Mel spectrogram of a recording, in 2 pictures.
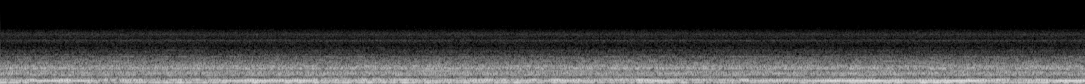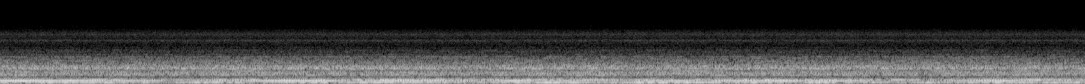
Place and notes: {"title": "Biliakiemis, Lithuania, dam drone", "date": "2020-06-06 17:20:00", "description": "a pair contact mics and geophone on the massive metallic tap of the dam", "latitude": "55.47", "longitude": "25.67", "altitude": "159", "timezone": "Europe/Vilnius"}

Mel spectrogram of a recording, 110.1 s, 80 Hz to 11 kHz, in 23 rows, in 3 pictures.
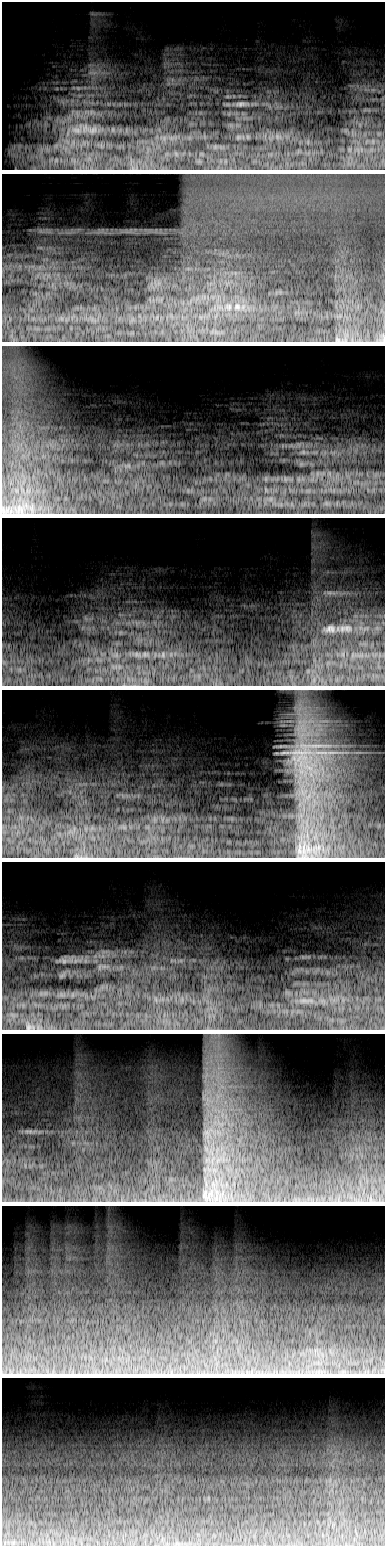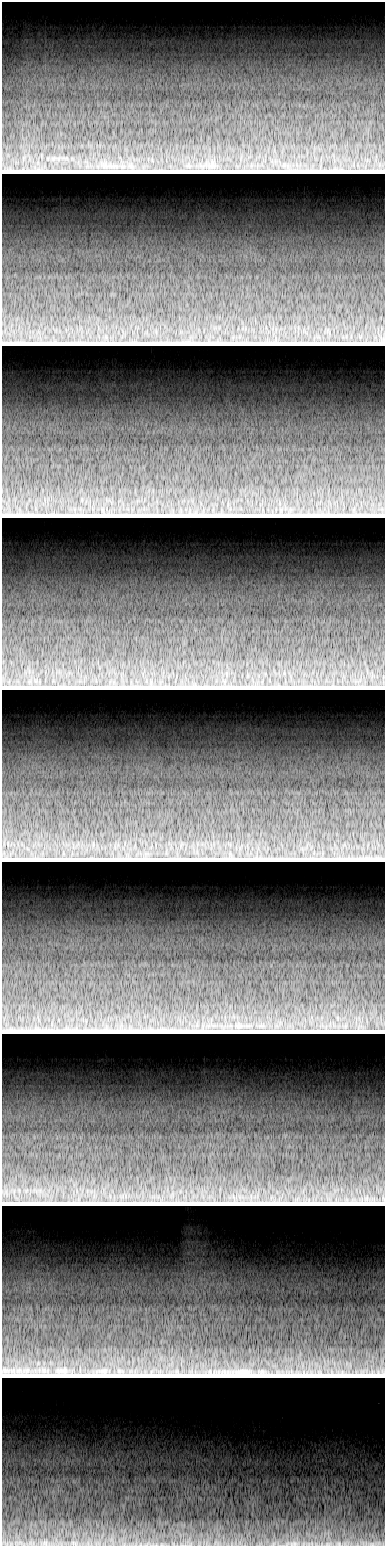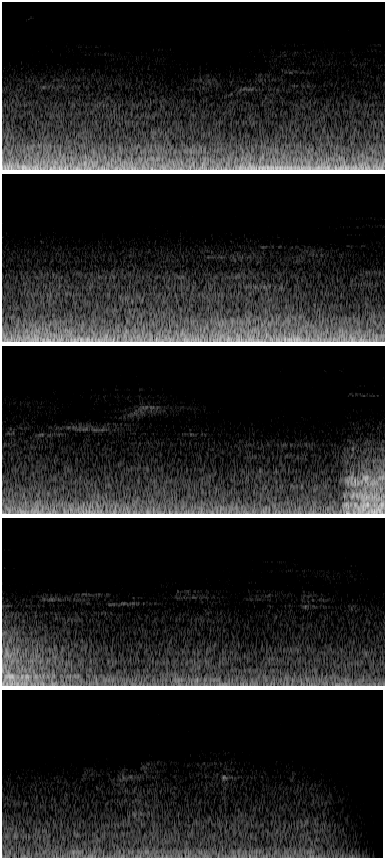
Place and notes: {"title": "Praha, Petřín funicular", "date": "2011-06-22 11:10:00", "description": "funicular departing from upper station", "latitude": "50.08", "longitude": "14.40", "timezone": "Europe/Prague"}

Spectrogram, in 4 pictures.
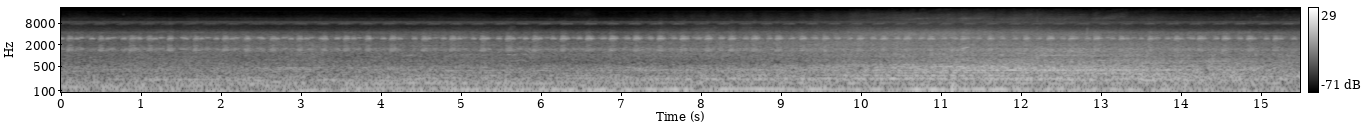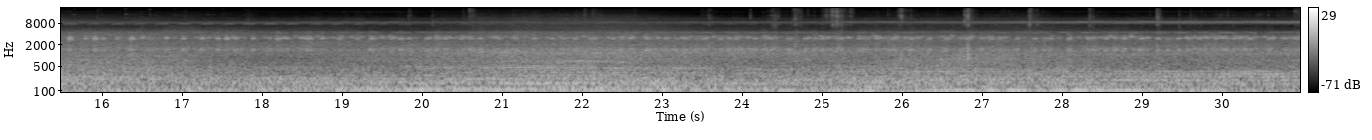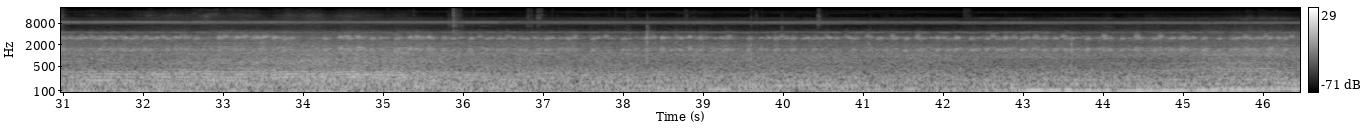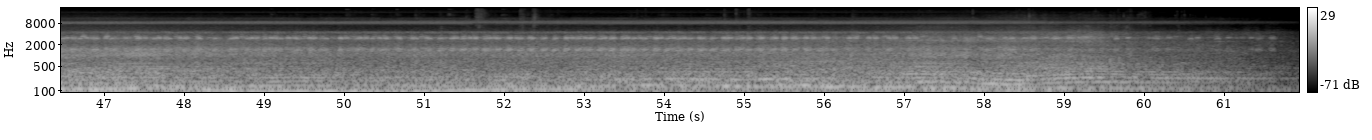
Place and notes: {"title": "建安里社區公園, Pingzhen Dist., Taoyuan City - in the Park", "date": "2017-08-11 20:15:00", "description": "in the Park, traffic sound, The frog sound, Close to rice fields", "latitude": "24.91", "longitude": "121.24", "altitude": "178", "timezone": "Asia/Taipei"}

